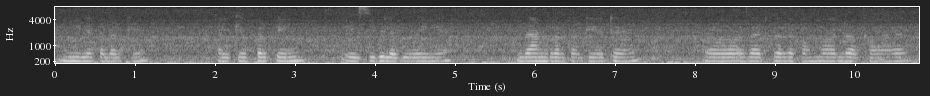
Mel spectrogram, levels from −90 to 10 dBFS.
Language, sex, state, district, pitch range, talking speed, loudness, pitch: Hindi, female, Chhattisgarh, Raigarh, 190-200 Hz, 140 wpm, -19 LUFS, 195 Hz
